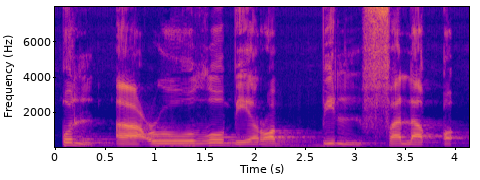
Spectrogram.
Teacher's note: یہاں میں نے پڑھا، دیکھیے پڑھتا ہوں، قل اعوذ برب الفلق، آخر میں قاف ہے، قاف پر جزم ہوگا تو قلقلہ ہوگا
